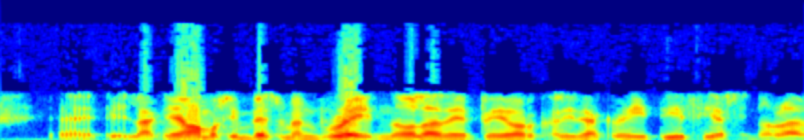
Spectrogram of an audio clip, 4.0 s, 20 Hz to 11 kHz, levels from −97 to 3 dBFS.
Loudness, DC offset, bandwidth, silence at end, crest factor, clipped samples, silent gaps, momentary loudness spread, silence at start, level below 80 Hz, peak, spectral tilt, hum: -16 LUFS; under 0.1%; 9.4 kHz; 0 s; 16 dB; under 0.1%; none; 12 LU; 0 s; -56 dBFS; 0 dBFS; -5 dB/octave; none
